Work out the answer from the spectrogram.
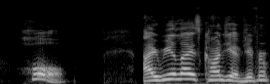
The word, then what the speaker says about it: ほう: However, I also know the kanji can be read as kata. It seems like I hear kata in conversations more than I do ho.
